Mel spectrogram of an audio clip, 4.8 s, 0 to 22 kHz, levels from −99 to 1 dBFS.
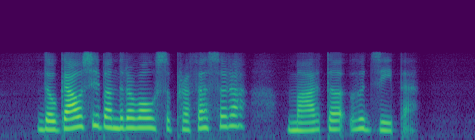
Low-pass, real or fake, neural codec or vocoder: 5.4 kHz; fake; codec, 16 kHz, 0.2 kbps, FocalCodec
